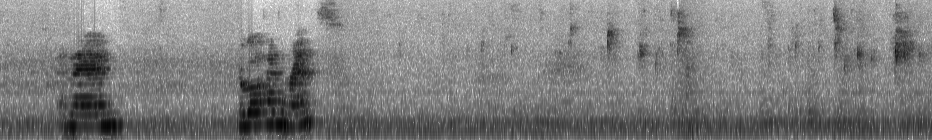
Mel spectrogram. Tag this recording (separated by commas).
inside a small room, Speech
